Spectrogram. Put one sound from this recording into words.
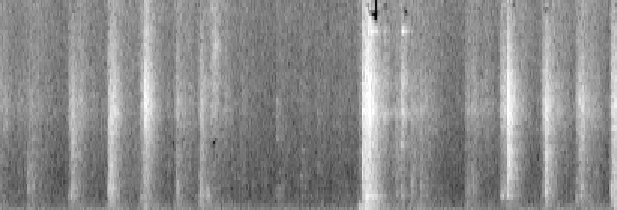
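Footsteps move across a hard floor.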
